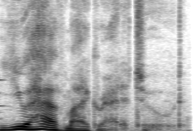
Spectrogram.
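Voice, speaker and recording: An actor playing a wise, weary old mentor in a video game, measured and gently philosophical. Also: male voice, medium pitch, big pitch swings, soft background music. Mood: weary, resigned. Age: older.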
